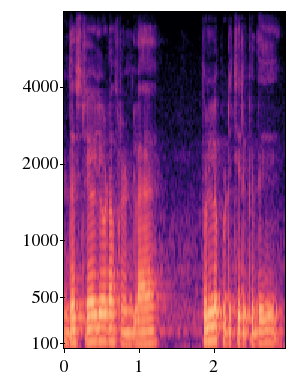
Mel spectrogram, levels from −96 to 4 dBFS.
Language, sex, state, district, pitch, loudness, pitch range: Tamil, male, Tamil Nadu, Kanyakumari, 110 Hz, -16 LUFS, 105-120 Hz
